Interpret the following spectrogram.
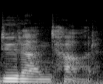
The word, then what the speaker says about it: Dhurandhar: So I put the effort in and I managed to figure out the fact that it's called Durandhar because some of these films I watch these Indian movies some of the titles they can be hard to pronounce.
